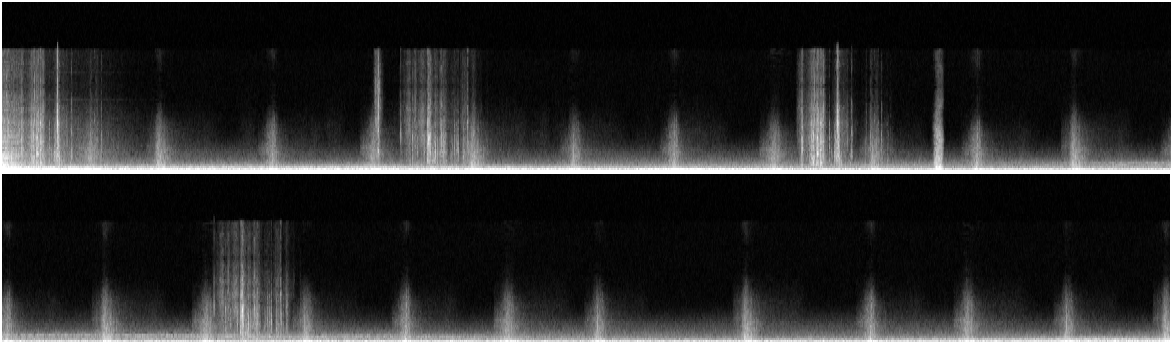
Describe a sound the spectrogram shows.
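Large wings flap with steady, rhythmic whooshes.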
